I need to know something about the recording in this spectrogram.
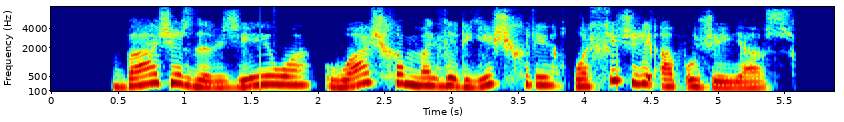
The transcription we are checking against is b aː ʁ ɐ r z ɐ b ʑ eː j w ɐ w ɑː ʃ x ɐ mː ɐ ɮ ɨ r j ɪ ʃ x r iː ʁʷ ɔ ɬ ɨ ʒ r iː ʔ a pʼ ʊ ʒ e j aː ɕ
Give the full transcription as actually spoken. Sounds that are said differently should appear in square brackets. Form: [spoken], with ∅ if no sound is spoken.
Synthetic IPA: b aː [ʒ] ɐ r z ɐ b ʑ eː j w ɐ w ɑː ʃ x ɐ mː ɐ ɮ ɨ r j ɪ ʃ x r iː ʁʷ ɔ ɬ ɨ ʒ r iː ʔ a pʼ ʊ ʒ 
